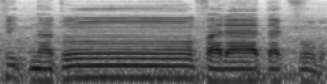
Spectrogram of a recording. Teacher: 2 پیش کی تنوین کے بعد اخفاء کے 15 حروف میں سے فا ہے، تو یہاں غنہ اخفاء کے ساتھ ہوگا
